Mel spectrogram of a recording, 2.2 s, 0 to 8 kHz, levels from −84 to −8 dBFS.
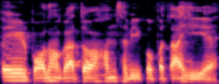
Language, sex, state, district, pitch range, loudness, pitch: Hindi, male, Uttarakhand, Uttarkashi, 100-120 Hz, -14 LUFS, 115 Hz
